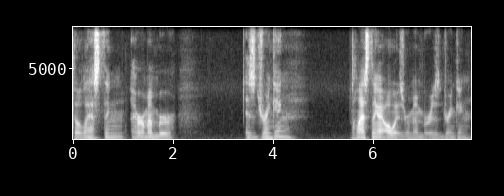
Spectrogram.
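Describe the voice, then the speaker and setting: A man's mumbling, put-on character voice at medium pitch, fairly slow pace with long, frequent pauses and ordinary pitch variation. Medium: read story.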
